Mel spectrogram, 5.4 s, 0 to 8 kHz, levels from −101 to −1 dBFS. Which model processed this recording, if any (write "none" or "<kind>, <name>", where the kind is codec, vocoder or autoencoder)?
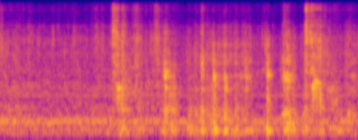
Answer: vocoder, BigVGAN v2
